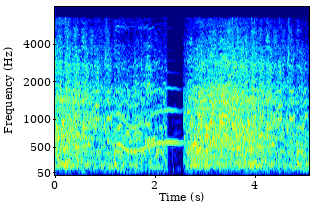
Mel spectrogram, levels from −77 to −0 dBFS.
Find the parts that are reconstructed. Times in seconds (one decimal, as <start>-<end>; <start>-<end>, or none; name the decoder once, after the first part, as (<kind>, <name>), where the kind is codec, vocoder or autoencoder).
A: 3.4-4.1 (vocoder, BigVGAN v2)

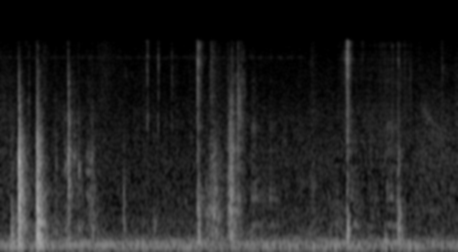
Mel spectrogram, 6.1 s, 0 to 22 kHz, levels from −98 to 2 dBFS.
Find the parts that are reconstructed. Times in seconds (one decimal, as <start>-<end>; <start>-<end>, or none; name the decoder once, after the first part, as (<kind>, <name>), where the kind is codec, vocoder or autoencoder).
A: 4.5-5.5 (vocoder, BigVGAN v2)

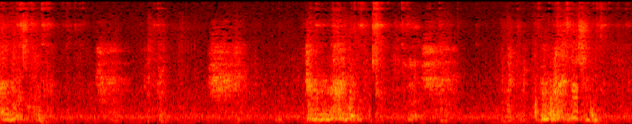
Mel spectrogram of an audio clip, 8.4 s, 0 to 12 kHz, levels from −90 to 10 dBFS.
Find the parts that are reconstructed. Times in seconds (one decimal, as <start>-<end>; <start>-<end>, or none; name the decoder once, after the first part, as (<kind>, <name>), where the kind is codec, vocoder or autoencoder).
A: 0.0-5.7 (vocoder, BigVGAN v2); 6.7-8.4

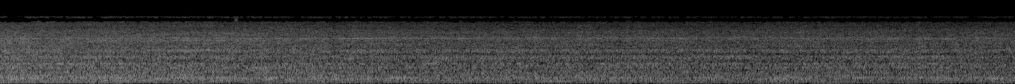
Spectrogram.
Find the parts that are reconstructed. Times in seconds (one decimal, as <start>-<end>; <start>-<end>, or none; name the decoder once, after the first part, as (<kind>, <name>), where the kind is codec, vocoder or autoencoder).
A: none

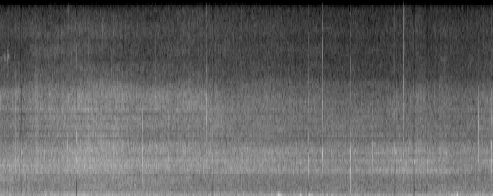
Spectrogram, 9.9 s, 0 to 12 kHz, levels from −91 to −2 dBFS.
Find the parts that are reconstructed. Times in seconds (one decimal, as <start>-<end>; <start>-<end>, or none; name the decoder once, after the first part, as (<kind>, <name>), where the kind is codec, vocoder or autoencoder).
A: none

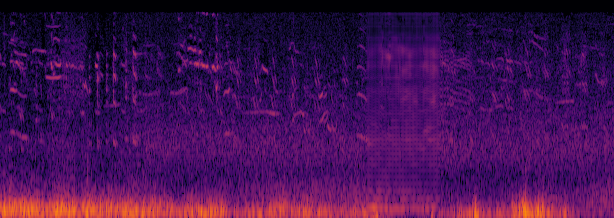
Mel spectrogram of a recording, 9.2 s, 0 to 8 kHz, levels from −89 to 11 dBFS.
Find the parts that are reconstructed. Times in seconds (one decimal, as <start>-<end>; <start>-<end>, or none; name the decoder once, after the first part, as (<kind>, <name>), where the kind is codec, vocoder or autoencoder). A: 5.5-6.6 (vocoder, BigVGAN v2)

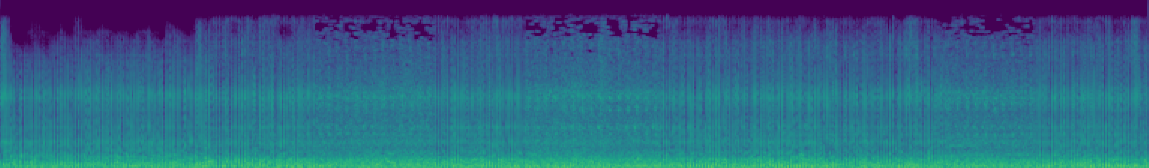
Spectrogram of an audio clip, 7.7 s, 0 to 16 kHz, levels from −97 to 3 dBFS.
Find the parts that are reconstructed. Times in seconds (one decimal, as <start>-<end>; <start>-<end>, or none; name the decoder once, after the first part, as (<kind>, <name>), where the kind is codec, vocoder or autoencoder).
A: 0.0-2.1 (vocoder, BigVGAN v2); 2.9-3.5; 4.4-6.3; 6.9-7.7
